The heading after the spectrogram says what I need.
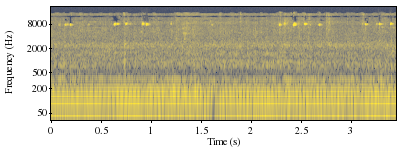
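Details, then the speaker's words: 1995 Rover Mini Cooper 1.3 SPi with a newer center-exit exhaust, heard while driving with the windows open: a deep, steady rumble with wind hiss on top and no rasp or blowing. Normal exhaust note. "Yeah, great car. The exhaust sounds awesome."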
